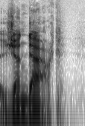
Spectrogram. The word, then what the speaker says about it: Jeanne d'Arc: Joan of Arc or Jeanne d'Arc. That's how you say it in French, man. – Jeanne d'Arc. Does it say E-U-A-X?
